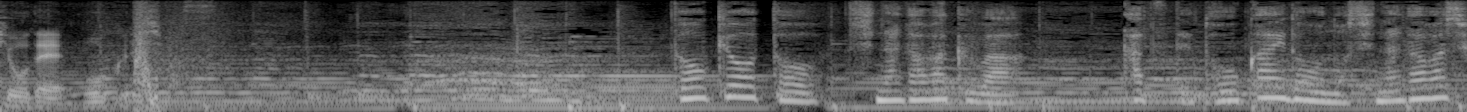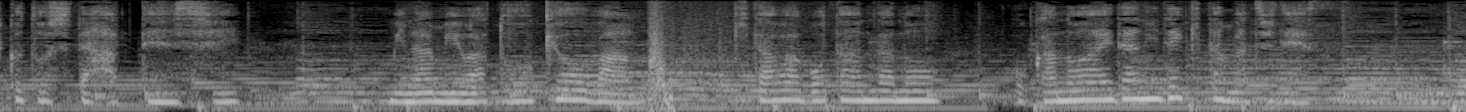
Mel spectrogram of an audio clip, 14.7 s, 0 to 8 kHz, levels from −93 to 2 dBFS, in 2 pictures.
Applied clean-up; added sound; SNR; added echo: none; Car; 16 dB; none.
